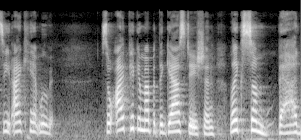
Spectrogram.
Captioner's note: none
